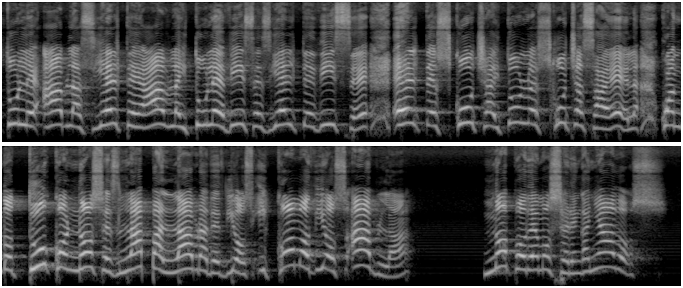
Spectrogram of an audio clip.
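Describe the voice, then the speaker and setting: A woman's voice: extremely high pitch, fairly bright tone. A woman preaching a sermon in an earnest way, putting direct questions to her listeners.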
